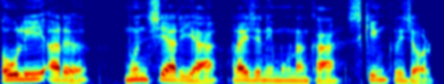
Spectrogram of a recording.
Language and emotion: Bodo, neutral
